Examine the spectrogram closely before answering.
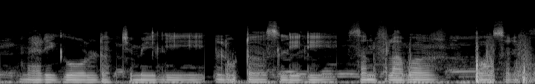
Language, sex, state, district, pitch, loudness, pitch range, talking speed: Hindi, male, Bihar, Muzaffarpur, 105 Hz, -26 LUFS, 105-110 Hz, 100 wpm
